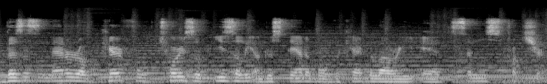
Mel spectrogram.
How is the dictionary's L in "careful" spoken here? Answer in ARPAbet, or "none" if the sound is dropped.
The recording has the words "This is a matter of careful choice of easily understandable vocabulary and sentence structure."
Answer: L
